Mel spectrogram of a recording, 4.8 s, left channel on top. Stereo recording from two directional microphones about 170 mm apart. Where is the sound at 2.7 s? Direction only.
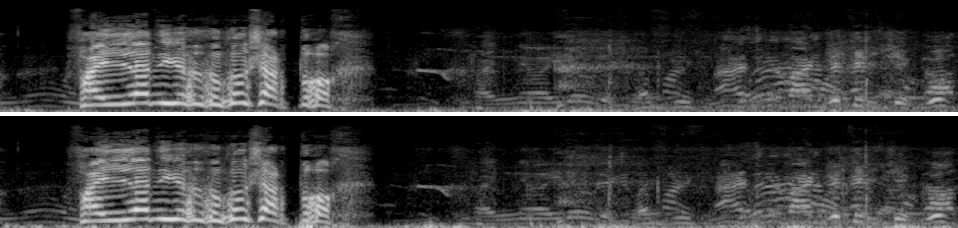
Centre (ahead or behind).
